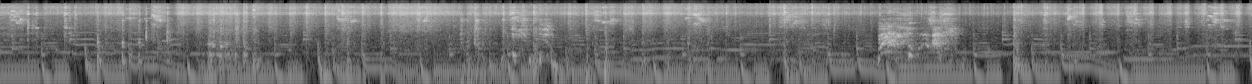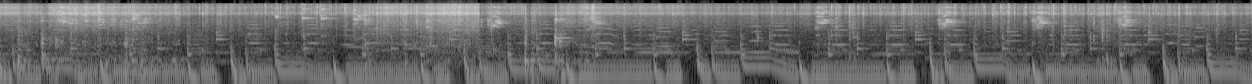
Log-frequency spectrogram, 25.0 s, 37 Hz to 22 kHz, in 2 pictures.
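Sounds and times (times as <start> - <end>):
food sizzling in a pan: 0.0 - 19.4.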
